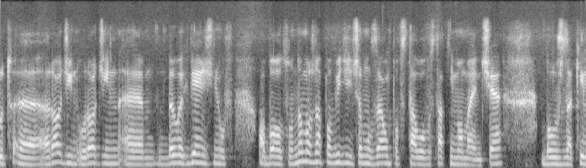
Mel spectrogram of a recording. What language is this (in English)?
Polish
